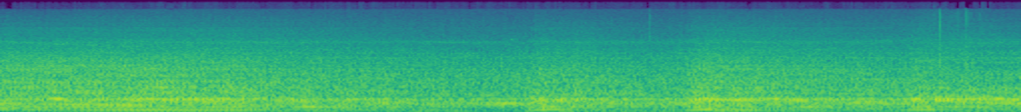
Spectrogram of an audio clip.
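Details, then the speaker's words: Commodore ute automatic gearbox, selector in reverse: engine revs freely and evenly with no drop under load, drive never takes up; park works but no reverse, gearbox suspected blown, also making bad noises and barely moving forward. "definitely in Reverse Park Works got no reverse it's actually not a good thing to dve that like that it could suddenly engage"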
